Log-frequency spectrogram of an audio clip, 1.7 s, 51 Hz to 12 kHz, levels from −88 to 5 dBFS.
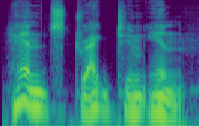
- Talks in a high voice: No, low, 100 Hz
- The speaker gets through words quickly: No, average, 145 wpm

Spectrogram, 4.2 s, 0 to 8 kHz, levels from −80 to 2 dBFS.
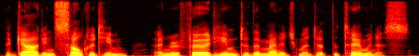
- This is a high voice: No, low, 105 Hz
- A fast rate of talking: No, average, 185 wpm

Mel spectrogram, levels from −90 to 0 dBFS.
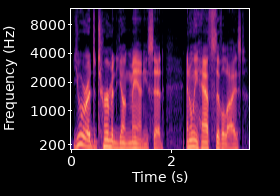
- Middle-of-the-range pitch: No, low, 130 Hz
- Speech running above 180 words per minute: Yes, average, 200 wpm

